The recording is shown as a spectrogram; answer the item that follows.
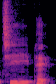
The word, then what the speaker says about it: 집에: But one question here I pronounce 오늘 집에 늦게 와요 집에 not the s sound you know why because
